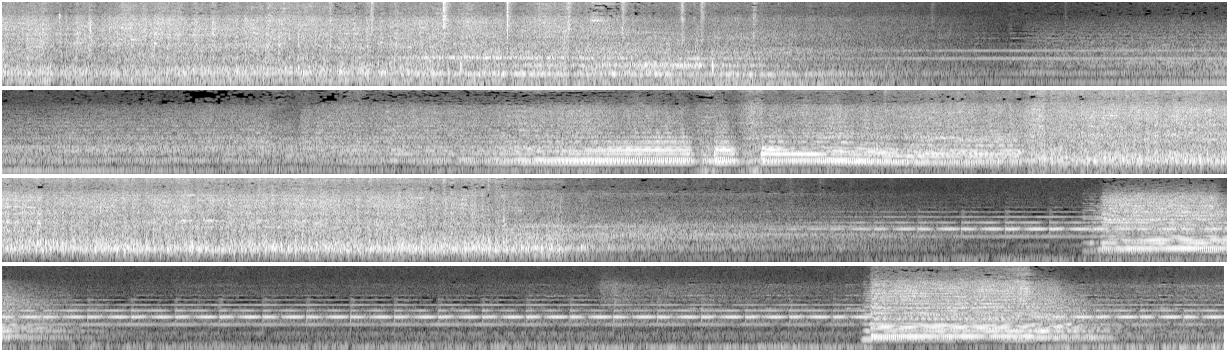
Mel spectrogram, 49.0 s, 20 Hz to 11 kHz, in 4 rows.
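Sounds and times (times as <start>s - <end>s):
train rushing past: 0.0s - 34.1s, 35.2s - 48.9s
train air horn: 4.0s - 8.0s, 10.2s - 22.6s, 35.3s - 37.6s, 45.3s - 48.0s.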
